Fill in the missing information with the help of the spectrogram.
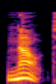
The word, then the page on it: knout: British English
